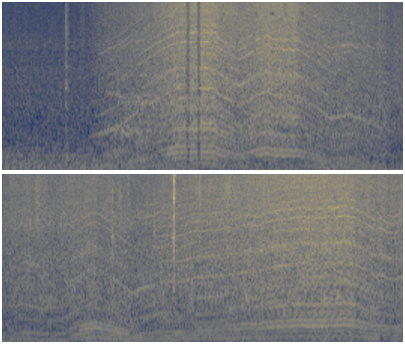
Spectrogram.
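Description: A car engine revs up and down as the car accelerates.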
